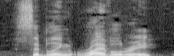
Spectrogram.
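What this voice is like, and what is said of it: Very slow deliberate pronunciation. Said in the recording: “say this really slowly”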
